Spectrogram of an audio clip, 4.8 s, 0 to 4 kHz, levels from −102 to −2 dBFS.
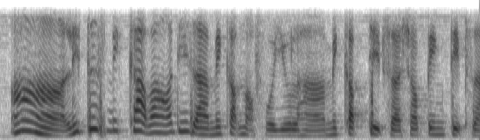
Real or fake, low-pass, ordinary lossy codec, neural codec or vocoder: real; 3.6 kHz; none; none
